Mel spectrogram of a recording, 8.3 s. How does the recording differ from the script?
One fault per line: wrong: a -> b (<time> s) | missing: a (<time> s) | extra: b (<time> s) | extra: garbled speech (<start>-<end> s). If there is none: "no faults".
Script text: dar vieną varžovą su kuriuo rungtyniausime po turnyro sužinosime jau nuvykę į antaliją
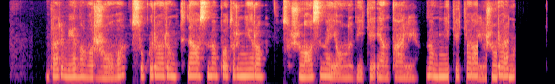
extra: garbled speech (6.4-7.7 s)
